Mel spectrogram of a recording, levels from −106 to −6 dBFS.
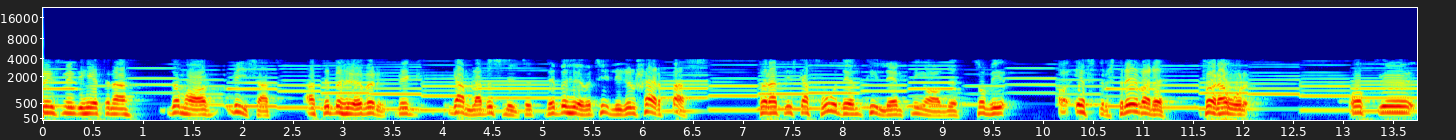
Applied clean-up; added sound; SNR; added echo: classical method log-MMSE.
